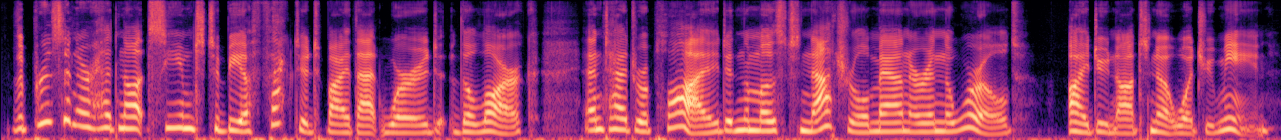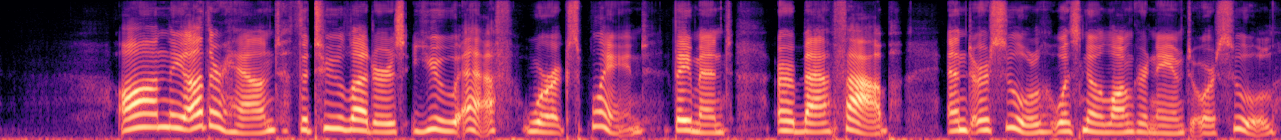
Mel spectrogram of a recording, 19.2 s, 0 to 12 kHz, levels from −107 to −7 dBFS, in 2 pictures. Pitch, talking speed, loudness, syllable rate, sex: 230 Hz, 165 wpm, -19 LUFS, 4.6 syllables/s, female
